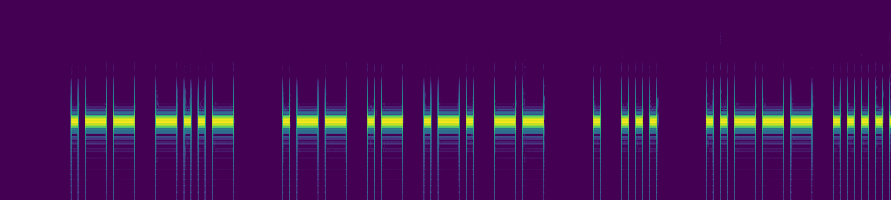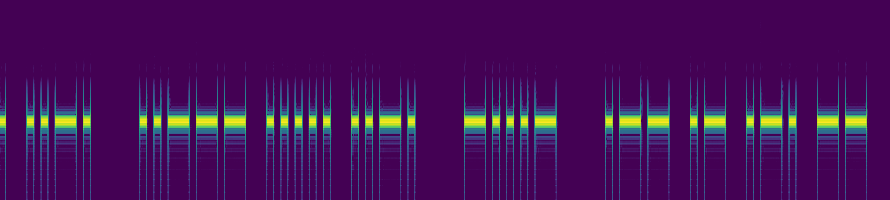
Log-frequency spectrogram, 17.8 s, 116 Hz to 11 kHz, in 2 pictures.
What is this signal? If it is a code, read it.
Morse code, heard as a keyed tone, about 17 wpm, 700 Hz. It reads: WX WARM ES 25F 25F <BT> WARM
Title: Common QSO Phrases Encore 17wpm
